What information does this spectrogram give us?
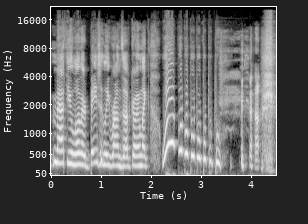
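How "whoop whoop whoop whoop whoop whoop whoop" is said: high excited whoops fading into laughter; whooping. Retold or imitated. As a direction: whoop like a goofy kid. Imitating Lillard running whooping.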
